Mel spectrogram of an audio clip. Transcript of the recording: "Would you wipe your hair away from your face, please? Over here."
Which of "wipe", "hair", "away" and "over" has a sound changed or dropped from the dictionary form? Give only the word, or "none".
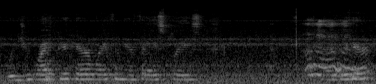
over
